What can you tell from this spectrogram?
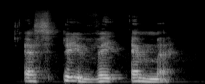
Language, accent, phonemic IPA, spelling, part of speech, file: French, Canada, /ɛs.pe.ve.ɛm/, SPVM, proper noun, LL-Q150 (fra)-SPVM.wav
- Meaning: initialism of Service de police de la Ville de Montréal SPVM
